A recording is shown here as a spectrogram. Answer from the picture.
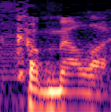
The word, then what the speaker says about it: Kamala: And by the way, I had to look up exactly how you pronounce Kamala Harris. So I even pronounced it wrong. It's in the internet it says comma. It's like comma. Kamala.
